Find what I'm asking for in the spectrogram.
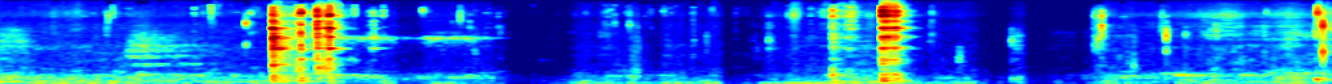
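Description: Cutlery scraping and clinking against dishes during a home dinner of shol fish, in two or three short clattering bursts separated by near silence, close and fairly quiet.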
